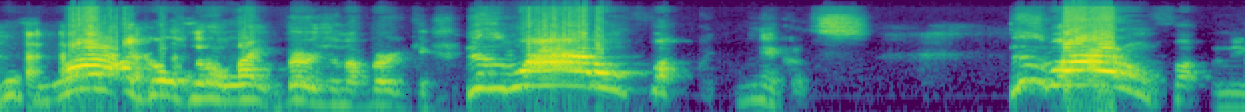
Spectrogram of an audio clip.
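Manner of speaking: loud, high furious rant; ranting shout. Retold or imitated. Customer ranting at phone-distracted cashier, shouting. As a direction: build it into a yelling tirade. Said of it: "I said it just like that".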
